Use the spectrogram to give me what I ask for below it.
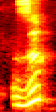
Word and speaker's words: dứt: Dứt, not đứt. Dứt. Zut. Oh, zut. Yes, dứt khoát. Quat. Ah, zut quat. Yes, because the letter D we pronounce D in English, but it is pronounced Z.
